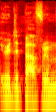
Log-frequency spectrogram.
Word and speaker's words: Eau de Parfum: I say Eau de Parfum like that because that's how they say it in the commercial.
